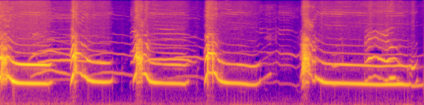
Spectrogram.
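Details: Miniature Pinscher puppies learning to howl, giving a series of high, wavering, drawn-out notes that slide downward.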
